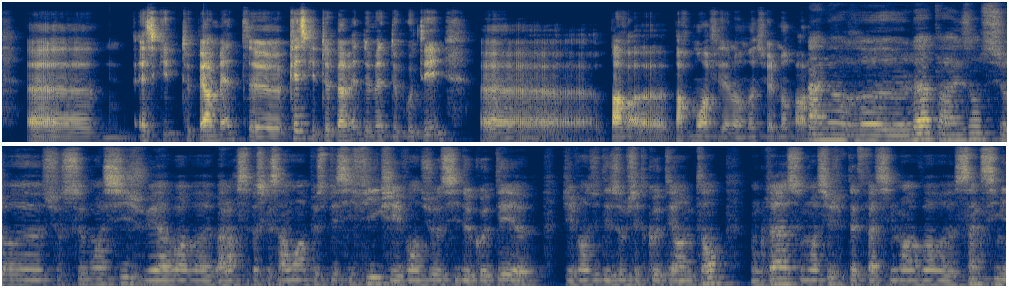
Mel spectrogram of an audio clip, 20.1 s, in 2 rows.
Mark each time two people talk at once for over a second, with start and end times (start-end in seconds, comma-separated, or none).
none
